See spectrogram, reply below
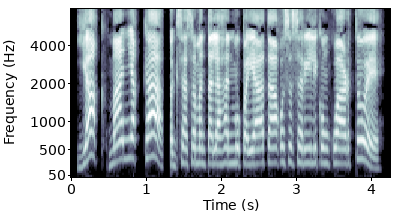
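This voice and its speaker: A woman's voice: a little high, fairly bright tone, dry recording. A woman from the Philippines reading a first-person romance audiobook, dramatic and indignant, switching between Tagalog and English. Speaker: audiobook narrator.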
